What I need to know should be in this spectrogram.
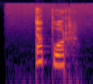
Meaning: axe, ax, hatchet
- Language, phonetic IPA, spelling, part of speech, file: Russian, [tɐˈpor], топор, noun, Ru-топор.ogg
